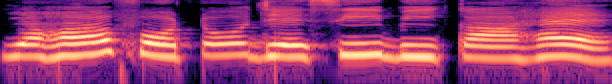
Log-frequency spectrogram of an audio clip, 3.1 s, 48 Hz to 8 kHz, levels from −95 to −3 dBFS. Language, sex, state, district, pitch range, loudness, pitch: Hindi, female, Madhya Pradesh, Dhar, 250-280 Hz, -14 LUFS, 265 Hz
